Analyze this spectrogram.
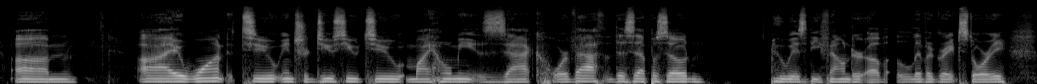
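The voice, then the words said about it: Sleepy-sounding voice. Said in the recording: “It's getting a little late over here, so I apologize if my voice sounds sleepy.”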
